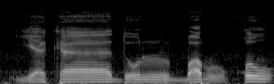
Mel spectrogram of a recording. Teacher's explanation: یا کو باریک کلیئر، الف مدہ ہے، 1 الف کے برابر لمبائی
